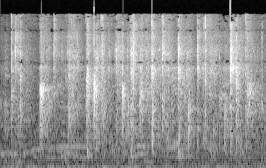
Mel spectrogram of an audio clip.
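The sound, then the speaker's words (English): An audience claps for a few seconds, many hands making a dense, uneven patter of sharp smacks at moderate loudness, with no clear voices over it. “Clap it up if you think animals are smart.”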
